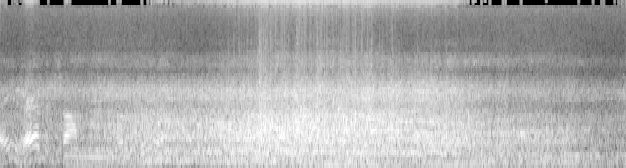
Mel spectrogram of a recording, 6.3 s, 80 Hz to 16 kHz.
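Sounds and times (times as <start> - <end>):
pickup truck engine rumbling as it pulls in: 0.0 - 6.2
speech: 0.2 - 2.7.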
